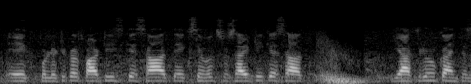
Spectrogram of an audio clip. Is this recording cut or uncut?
cut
